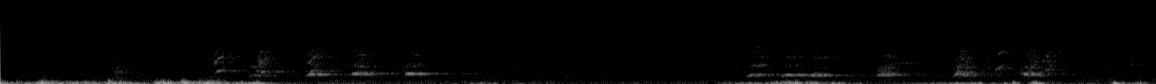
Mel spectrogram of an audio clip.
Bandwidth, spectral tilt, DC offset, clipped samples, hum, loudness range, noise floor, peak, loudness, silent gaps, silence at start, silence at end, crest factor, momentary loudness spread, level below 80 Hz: 5.8 kHz; -8 dB/octave; under 0.1%; under 0.1%; none; 14 LU; -67 dBFS; -22 dBFS; -45 LUFS; none; 0 s; 0 s; 18 dB; 23 LU; -42 dBFS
